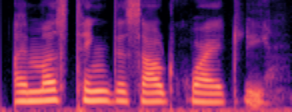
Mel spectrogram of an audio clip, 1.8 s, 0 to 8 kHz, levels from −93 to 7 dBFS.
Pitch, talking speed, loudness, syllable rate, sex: 205 Hz, 195 wpm, -16 LUFS, 4.6 syllables/s, female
